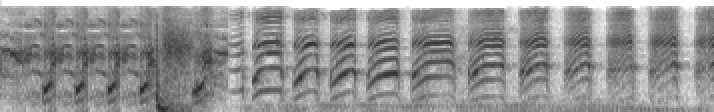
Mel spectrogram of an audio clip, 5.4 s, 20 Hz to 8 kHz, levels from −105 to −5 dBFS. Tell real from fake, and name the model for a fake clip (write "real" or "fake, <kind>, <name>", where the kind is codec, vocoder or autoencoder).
real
